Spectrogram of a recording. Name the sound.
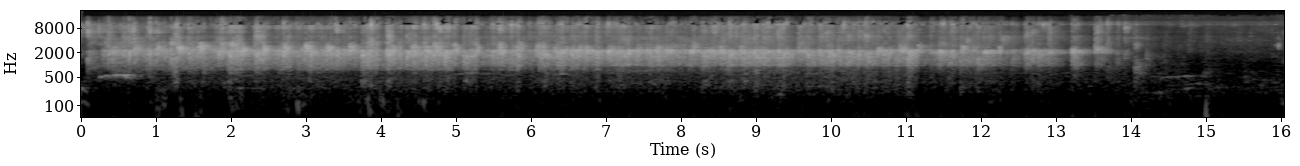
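audience applauding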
